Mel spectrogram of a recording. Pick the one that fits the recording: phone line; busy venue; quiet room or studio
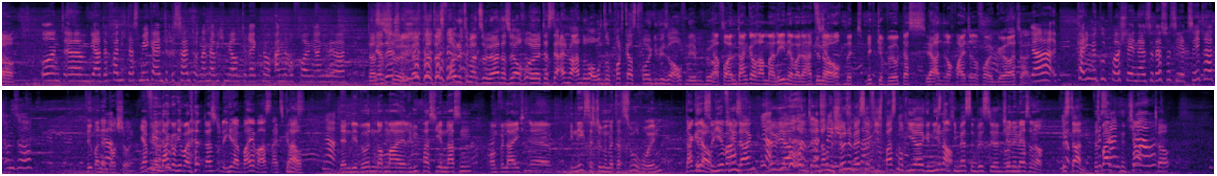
busy venue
